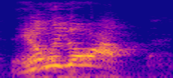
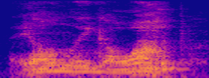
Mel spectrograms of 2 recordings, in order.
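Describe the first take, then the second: First: They only go up shrieked very high and loud. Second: They only go up dropped low and flat; low deadpan. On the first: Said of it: "repeated line, high then low". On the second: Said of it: "repeated line, low take". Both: Acted.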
